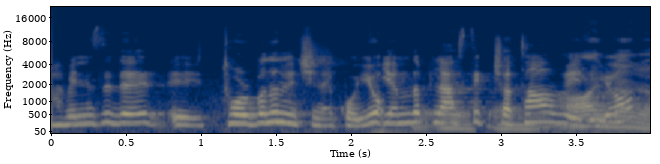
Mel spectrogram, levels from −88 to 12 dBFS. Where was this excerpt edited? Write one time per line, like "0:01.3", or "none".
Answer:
0:02.2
